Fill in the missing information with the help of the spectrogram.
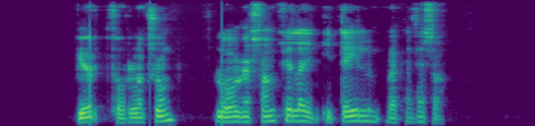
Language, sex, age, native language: Icelandic, male, 40-49, Icelandic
